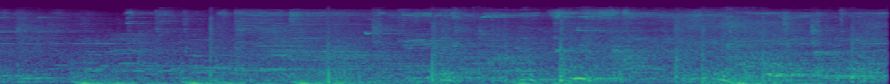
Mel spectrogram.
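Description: A series of gloved punches thudding into a heavy punching bag at an irregular pace, with music playing in the background.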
